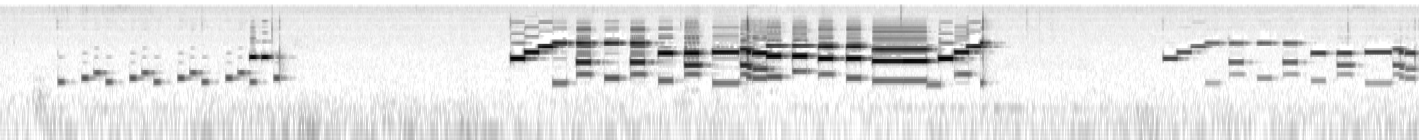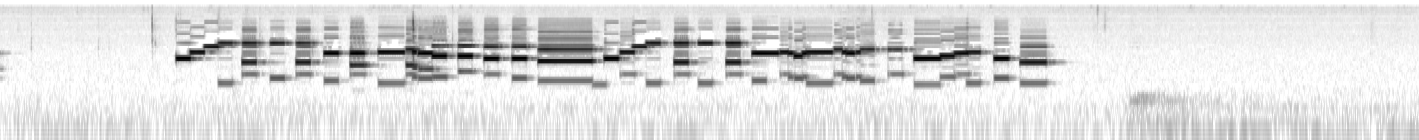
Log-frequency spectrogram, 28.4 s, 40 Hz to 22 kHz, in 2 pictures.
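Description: Sagem myC2-3 mobile phone playing its original built-in ringtones one after another, each a short electronic melody of quick notes. A brief quiet tune comes first, then a loud one of about five seconds, a short quieter one, and a longer loud one of about nine seconds, with short pauses between them.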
